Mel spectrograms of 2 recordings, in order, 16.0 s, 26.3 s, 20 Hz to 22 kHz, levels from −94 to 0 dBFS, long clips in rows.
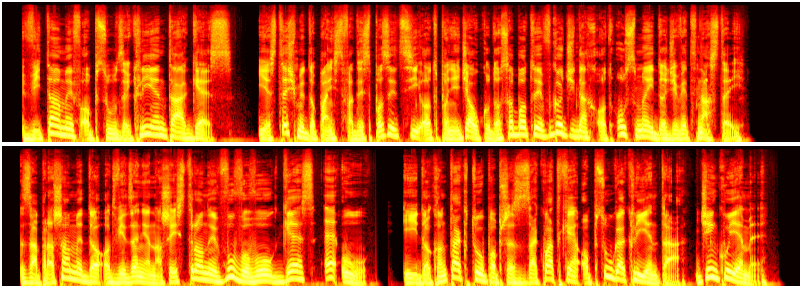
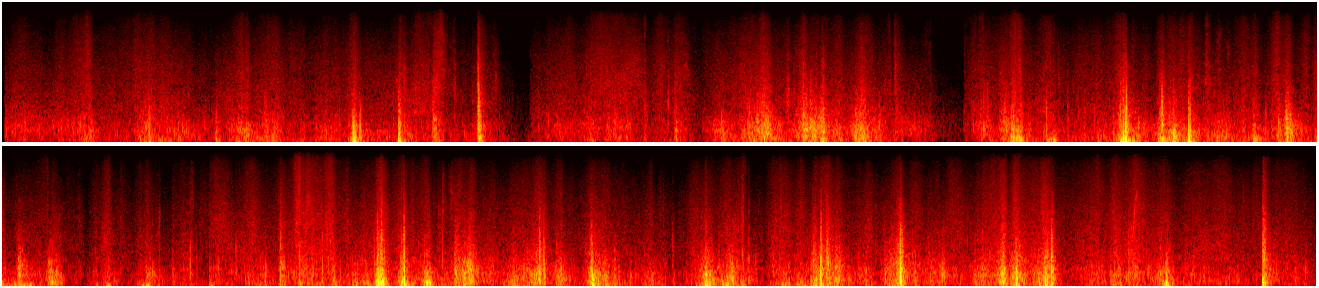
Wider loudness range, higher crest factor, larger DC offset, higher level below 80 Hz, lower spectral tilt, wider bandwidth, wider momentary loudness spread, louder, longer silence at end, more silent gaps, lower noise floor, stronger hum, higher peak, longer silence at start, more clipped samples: second, 2 LU vs 10 LU; second, 14 dB vs 32 dB; first, 0.4% vs under 0.1%; first, -28 dBFS vs -44 dBFS; second, -5 dB/octave vs -7 dB/octave; first, over 20 kHz vs 18 kHz; second, 5 LU vs 20 LU; first, -14 LUFS vs -38 LUFS; first, 0.25 s vs 0.05 s; first, 7.53-8.16 s, 11.79-11.83 s vs none; first, under -90 dBFS vs -63 dBFS; neither; first, 0 dBFS vs -8 dBFS; first, 0.2 s vs 0 s; neither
